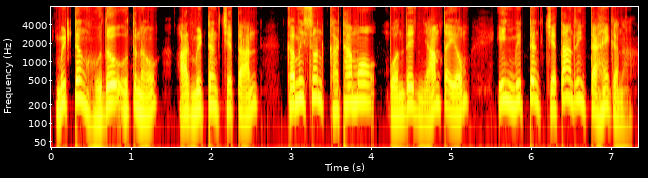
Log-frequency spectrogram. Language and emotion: Santali, happy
